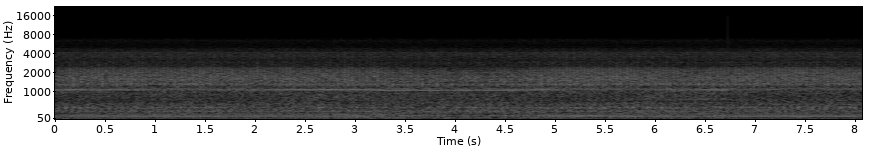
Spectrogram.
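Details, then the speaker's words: Proton Waja MMC automatic petrol with an idle complaint: starts well, then a steady, even idle sits a touch high with no knocks or misses while cold. TPS is reset to the 644.5 mV standard before warm-up and base timing. "Okey start cantik boleh. Tapi dia kata dia up sikitlah."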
